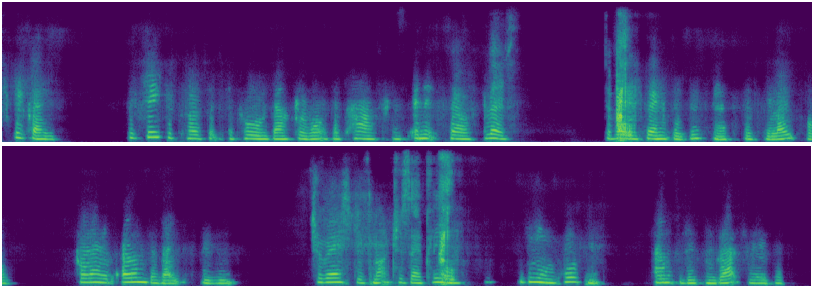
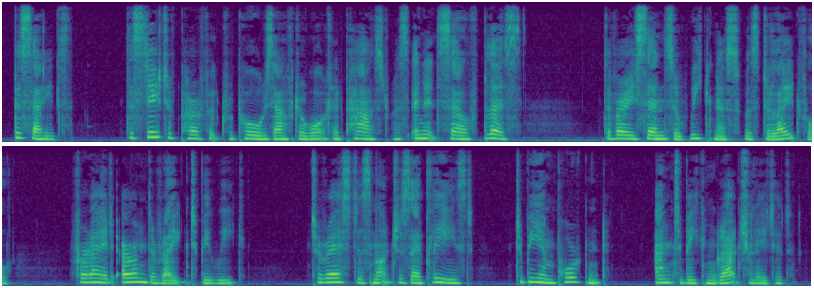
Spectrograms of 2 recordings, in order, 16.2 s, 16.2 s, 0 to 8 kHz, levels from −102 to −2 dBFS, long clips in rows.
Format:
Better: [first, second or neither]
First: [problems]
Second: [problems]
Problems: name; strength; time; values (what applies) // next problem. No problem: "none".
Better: second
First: noise reduction (neural mask model Resemble Enhance denoiser)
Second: none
